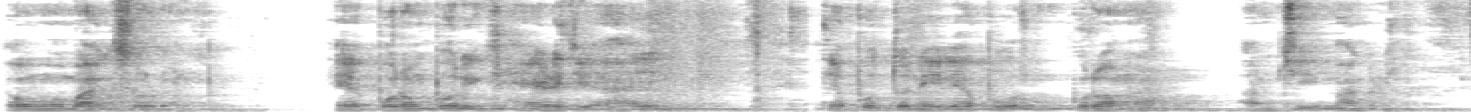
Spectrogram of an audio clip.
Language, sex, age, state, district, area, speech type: Goan Konkani, male, 45-60, Goa, Murmgao, rural, spontaneous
